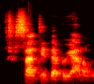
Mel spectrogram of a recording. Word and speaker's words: Santi Debriano: with uh renowned bassist santi debriano how you doing man i'm fine man thank you thank you thank you and i pronounced your name right correct is that correct santi dabriano exactly okay just want to make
